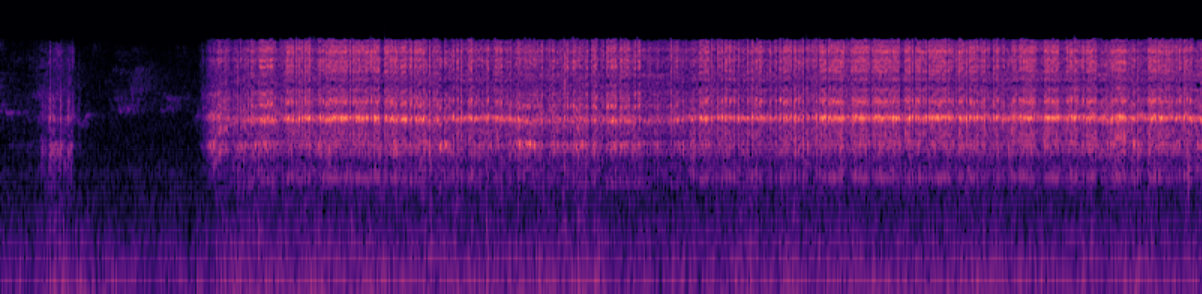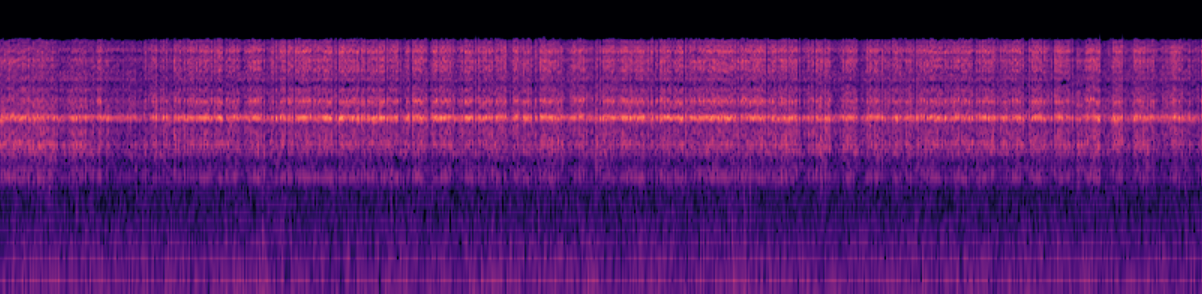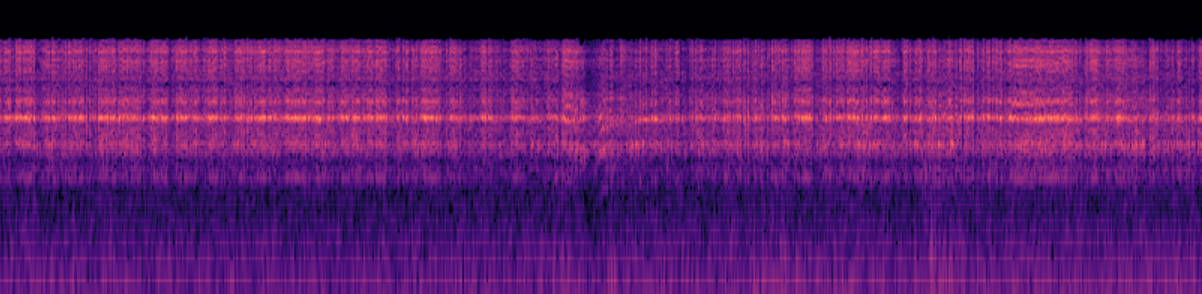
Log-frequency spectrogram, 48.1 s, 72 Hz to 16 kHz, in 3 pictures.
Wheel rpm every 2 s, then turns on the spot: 0, 80, 160, 150, 150, 160, 160, 160, 160, 160, 160, 160, 160, 160, 160, 160, 160, 160, 160, 140, 140, 160, 160, 160.
none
